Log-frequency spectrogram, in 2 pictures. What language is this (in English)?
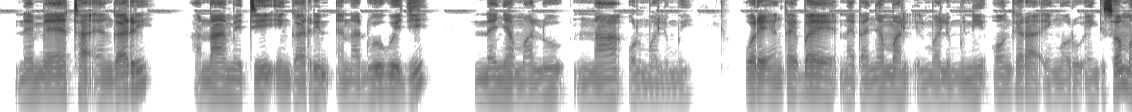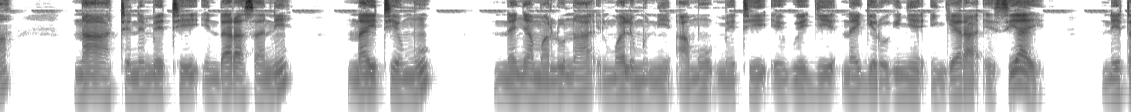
Masai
